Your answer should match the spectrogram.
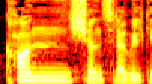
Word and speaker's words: conscience: 그러니까 여기 나온 conscience라고 읽게 되지. 콘에 강세가 있으니까. 원래 강세가 science 있으면 conscience라고 읽을 거라고. 그런데 강세가 맨 앞에 있으면 나머지는 다 약하게 어를 읽게 돼 있어. 그래서 이건 conscience라고 읽는데 conscience라는 것은 누구나 다 알 수 있는 것, 양심.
